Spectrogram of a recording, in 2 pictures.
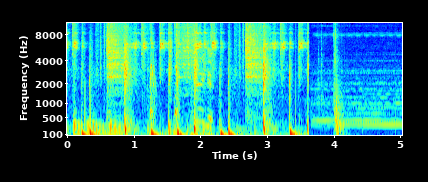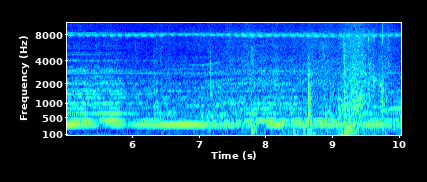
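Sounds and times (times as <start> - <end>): eerie electronic drone: 3.6 - 10.0.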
